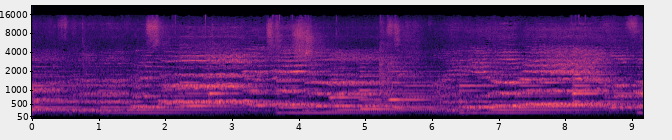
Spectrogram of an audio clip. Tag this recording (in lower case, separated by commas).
choir, female singing, music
